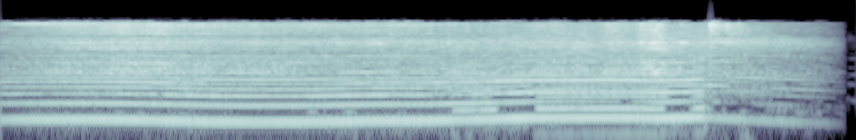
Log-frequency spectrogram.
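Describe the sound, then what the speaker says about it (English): A small-engine power weeder with a rotating blade cutting fodder grass runs in a steady, loud, droning whine with a strong even pitch for several seconds, then winds down at the end, with no talking. "Rotating cutting tool of the weeder throws small stones and pebbles on the front side."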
